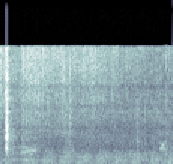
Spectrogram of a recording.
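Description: Meat and shrimp sizzling over hot charcoal on a grill, a steady crackling hiss. A single sharp click comes just after the start.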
